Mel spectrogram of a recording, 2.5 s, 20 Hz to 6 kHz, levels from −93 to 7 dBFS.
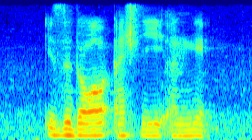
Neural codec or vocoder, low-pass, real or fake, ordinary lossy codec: codec, 24 kHz, 0.9 kbps, WavTokenizer, medium music audio release; 5.4 kHz; fake; none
